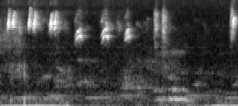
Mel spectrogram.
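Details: Olive-backed sunbird, a young bird practising its song and still shy: short high chirps and twittering notes in quick runs, pausing midway, over a steady low hum.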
